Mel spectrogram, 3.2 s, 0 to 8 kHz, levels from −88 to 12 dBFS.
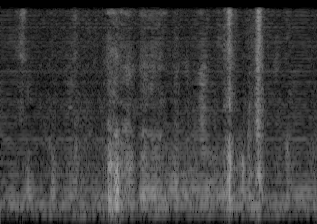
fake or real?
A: fake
